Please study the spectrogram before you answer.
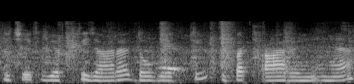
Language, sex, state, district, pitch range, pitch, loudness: Hindi, female, Chandigarh, Chandigarh, 180-205 Hz, 185 Hz, -19 LUFS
